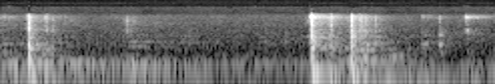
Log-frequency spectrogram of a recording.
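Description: Computer keyboard typing, a few sharp isolated keystroke clicks spaced irregularly with a small burst near the middle, close and quiet with no talk.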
